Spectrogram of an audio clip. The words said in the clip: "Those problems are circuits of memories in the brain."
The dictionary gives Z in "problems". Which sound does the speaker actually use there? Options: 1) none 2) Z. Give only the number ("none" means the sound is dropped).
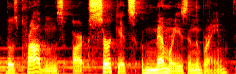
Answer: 2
